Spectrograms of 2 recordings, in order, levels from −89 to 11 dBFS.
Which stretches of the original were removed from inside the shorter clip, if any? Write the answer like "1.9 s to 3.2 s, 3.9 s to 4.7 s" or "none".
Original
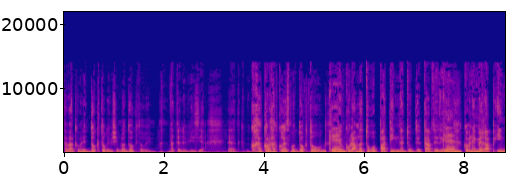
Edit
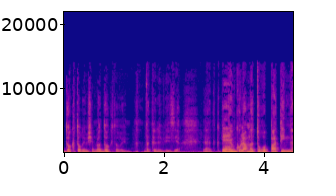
3.6 s to 5.3 s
